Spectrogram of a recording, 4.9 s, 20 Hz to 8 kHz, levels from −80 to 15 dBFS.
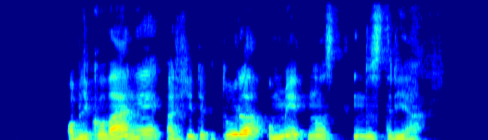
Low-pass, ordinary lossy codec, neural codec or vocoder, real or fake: none; none; none; real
